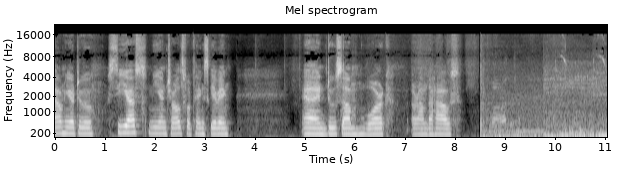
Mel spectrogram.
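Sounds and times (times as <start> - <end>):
vehicle engine humming: 8.5 - 11.0.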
